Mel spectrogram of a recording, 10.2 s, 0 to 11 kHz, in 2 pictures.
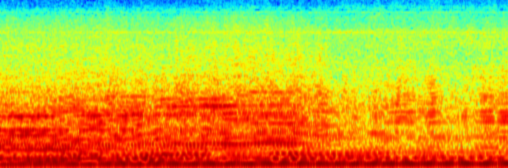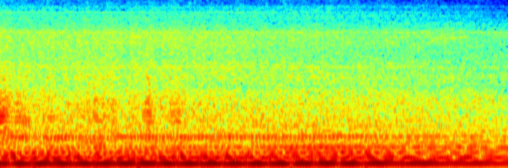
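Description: Cabin drone of a DHC-6-400 Twin Otter's two Pratt & Whitney PT6A turboprops at takeoff power during the takeoff roll, heard from a window seat beside the left engine. It is a loud, steady, deep propeller hum with higher overtones, easing slightly near the end.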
